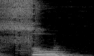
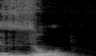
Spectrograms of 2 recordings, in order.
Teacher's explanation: останній звук суп п глухий А у слові зуб б дзвінкий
